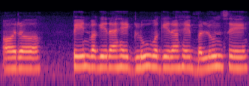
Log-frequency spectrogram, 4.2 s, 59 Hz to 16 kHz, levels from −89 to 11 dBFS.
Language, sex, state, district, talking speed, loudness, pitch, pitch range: Hindi, female, Maharashtra, Mumbai Suburban, 130 wpm, -12 LUFS, 200 Hz, 190-205 Hz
